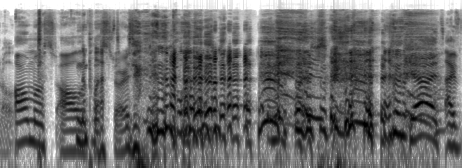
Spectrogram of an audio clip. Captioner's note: everyone laughs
